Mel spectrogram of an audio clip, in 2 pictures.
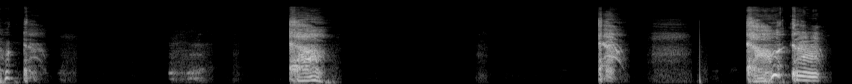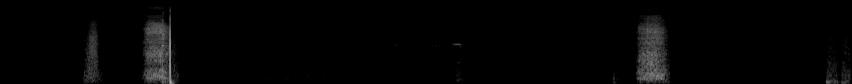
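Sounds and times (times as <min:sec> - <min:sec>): person coughing: 0:00.0 - 0:00.6, 0:01.7 - 0:02.2, 0:06.0 - 0:06.3, 0:07.5 - 0:08.3.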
